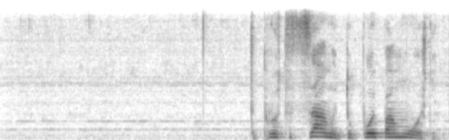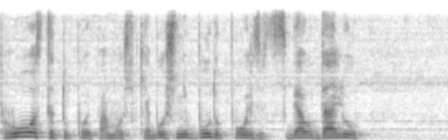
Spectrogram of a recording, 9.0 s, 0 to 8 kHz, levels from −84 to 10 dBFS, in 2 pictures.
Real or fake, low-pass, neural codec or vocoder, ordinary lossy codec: real; 7.2 kHz; none; none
